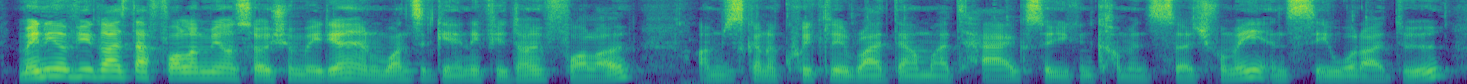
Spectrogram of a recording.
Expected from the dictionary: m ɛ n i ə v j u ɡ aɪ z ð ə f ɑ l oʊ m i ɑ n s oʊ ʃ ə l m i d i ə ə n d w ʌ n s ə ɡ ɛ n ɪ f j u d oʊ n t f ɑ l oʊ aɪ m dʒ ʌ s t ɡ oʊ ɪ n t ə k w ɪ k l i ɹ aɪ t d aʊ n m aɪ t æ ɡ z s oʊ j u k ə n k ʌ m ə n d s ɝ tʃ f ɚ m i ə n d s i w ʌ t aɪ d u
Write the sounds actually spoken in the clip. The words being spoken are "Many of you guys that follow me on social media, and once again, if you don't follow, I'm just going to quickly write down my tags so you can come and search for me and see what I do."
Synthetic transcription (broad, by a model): m ɛ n i ə v j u ɡ aɪ z ð ə f ɑ l oʊ m i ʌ n s oʊ ʃ l m i d i ə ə n w ʌ n s ə ɡ ɛ n ɪ f j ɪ d oʊ n t f ɑ l oʊ aɪ m dʒ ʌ s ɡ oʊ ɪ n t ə k w ɪ k l i ɹ aɪ t d aʊ n m aɪ t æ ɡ s oʊ j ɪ k n k ʌ m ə n s ɝ tʃ f ɚ m i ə n s i w ʌ t aɪ d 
